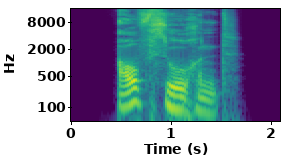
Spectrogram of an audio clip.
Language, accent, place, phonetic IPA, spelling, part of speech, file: German, Germany, Berlin, [ˈaʊ̯fˌzuːxn̩t], aufsuchend, adjective / verb, De-aufsuchend.ogg
- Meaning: present participle of aufsuchen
